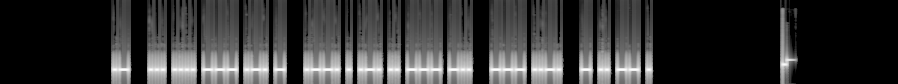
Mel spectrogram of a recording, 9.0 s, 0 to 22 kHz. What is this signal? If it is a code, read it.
Morse code, heard as a keyed tone, about 40 wpm, 700 Hz. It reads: A SHORT PERIOD OF TIME
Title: Sets of 5 Words Encore 40wpm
